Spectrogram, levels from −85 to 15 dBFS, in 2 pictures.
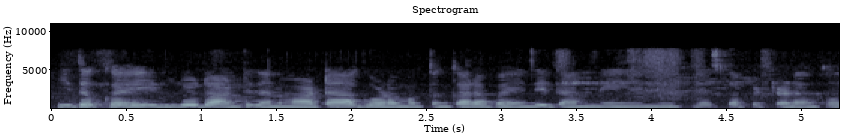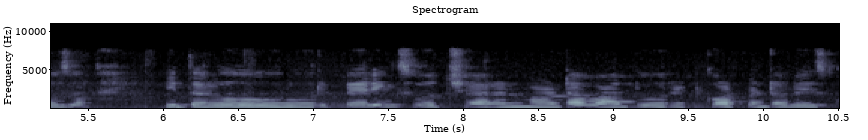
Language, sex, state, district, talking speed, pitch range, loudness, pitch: Telugu, female, Telangana, Karimnagar, 125 wpm, 235-245 Hz, -31 LUFS, 240 Hz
